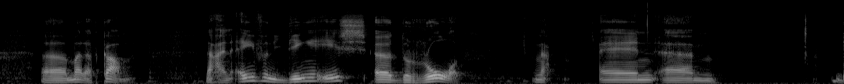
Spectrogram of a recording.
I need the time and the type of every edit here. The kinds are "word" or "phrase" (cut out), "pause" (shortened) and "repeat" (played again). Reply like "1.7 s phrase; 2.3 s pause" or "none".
none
